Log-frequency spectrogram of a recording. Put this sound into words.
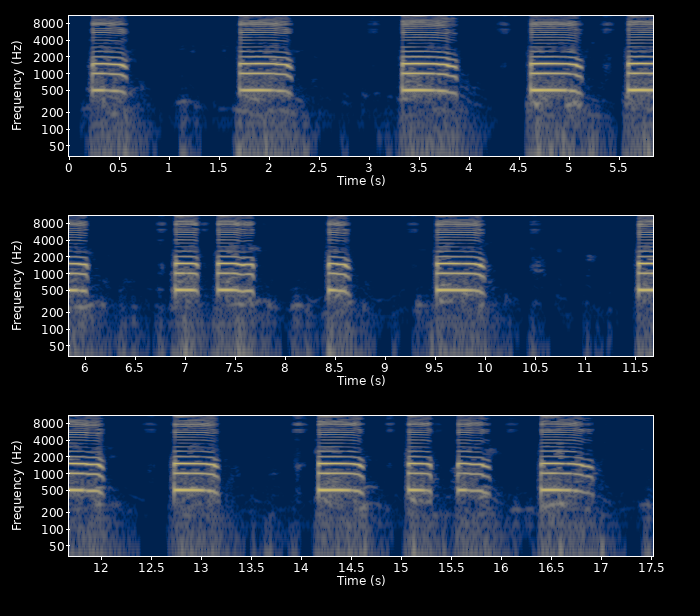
Store Pet Section Squeaky toy
ambience, can, checkout, clink, clunk, crinkle, food, produce, store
